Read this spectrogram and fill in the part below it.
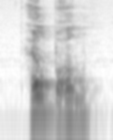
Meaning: resource
- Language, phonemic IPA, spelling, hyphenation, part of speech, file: Dutch, /ˈɦʏlp.brɔn/, hulpbron, hulp‧bron, noun, Nl-hulpbron.ogg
